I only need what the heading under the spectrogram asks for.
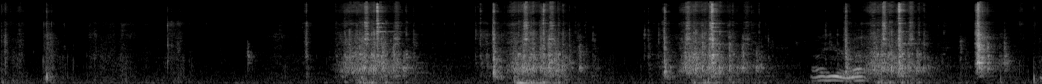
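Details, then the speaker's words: Stanley 8000 W generator that sat unused four years, cold weather, starting fluid sprayed into the throat: repeated pull-start bursts of a couple of seconds with no firing or catch; cranks but won't start, cause unknown. "usually i would think if you spray fuel right inside the throat it would pop so"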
